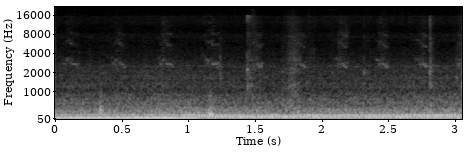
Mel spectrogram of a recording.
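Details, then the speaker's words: 1987 Chevy S10 project truck rolling slowly: short high chirps repeating over a steady low engine drone; the speedometer chirps until about 20 mph. "But the chirping you hear is the speedometer. For some reason, it makes that noise till we hit about 20 miles an hour."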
